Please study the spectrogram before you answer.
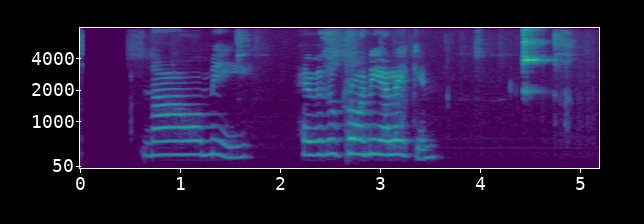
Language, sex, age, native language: Icelandic, male, 14, Icelandic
